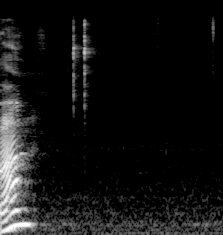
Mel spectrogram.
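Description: Two faint mouse-button clicks in quick succession, just under a second in.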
